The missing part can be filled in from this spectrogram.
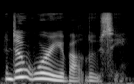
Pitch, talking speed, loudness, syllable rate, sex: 225 Hz, 225 wpm, -17 LUFS, 6.5 syllables/s, female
